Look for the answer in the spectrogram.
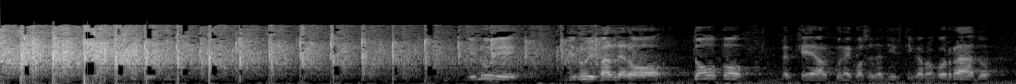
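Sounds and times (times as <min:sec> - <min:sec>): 
audience applause: 0:00.0 - 0:06.2
speech: 0:05.7 - 0:10.1.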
